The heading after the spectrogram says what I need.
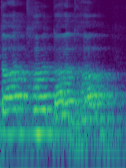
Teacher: आप त वर्ण को देखेंगे तो दंत वर्ण है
